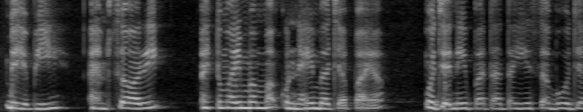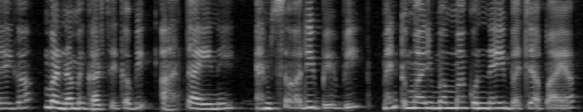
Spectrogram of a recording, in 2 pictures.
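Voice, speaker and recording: A woman's voice: very high-pitched, flat delivery, moderate pace, gravelly. A woman dubbing a grieving young husband in a fan drama, pleading and tearful. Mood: sorrowful. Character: grieving young husband, man in his twenties. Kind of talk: Hindi fan dub.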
